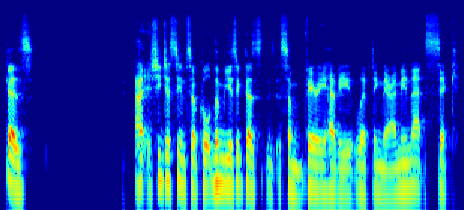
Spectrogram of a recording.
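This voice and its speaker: A man's voice: medium pitch, steady tone, moderate pace, a bit bright. A man giving casual, unscripted commentary as host of a reaction video. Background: faint music.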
